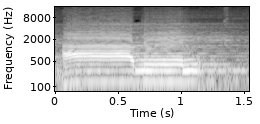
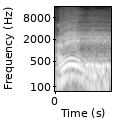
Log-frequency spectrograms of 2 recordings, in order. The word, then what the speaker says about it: amin: Kemudian makmum karena doa maka yu'amminun, makmum mengaminkan Allahumma dina fi man hadait, amin. Ya, A-nya panjang, min-nya panjang juga, itu yang bagus ya. Jangan amin, itu udah kesal namanya.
